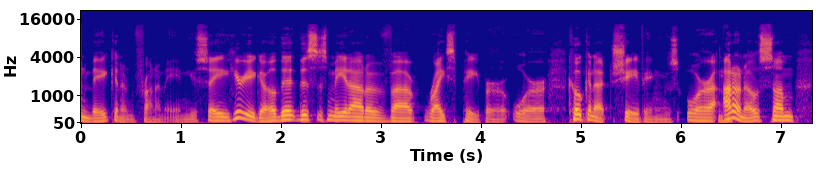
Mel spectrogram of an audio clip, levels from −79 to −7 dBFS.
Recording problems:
abrupt cut into speech; at the start

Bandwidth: 13.5 kHz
